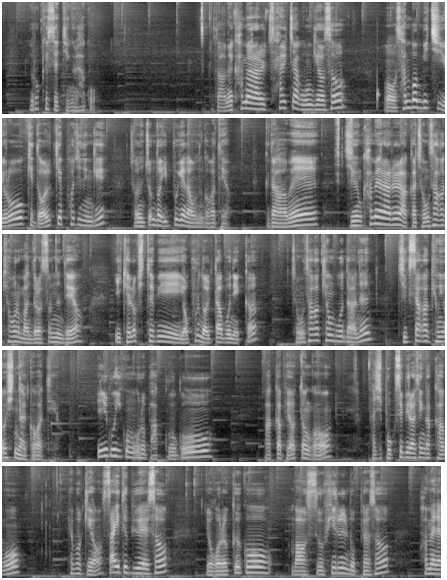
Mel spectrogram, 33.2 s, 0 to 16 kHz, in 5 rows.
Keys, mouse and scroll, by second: 2.0 middle click, 2.0-2.5 scroll up 1, 2.6 middle click, 2.6-3.2 scroll down 1, 3.4 middle click, 18.0 click, 18.6 click, 19.3-22.0 drag, 25.7 click, 27.3 n, 29.4 click, 30.4-30.9 scroll up 1, 31.4-31.9 scroll up 1, 32.1-32.6 scroll up 1.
